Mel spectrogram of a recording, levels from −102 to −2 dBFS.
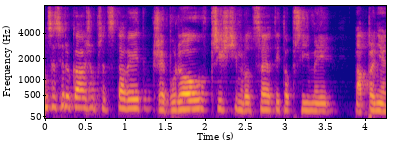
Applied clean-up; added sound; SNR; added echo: neural mask model DeepFilterNet 3.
